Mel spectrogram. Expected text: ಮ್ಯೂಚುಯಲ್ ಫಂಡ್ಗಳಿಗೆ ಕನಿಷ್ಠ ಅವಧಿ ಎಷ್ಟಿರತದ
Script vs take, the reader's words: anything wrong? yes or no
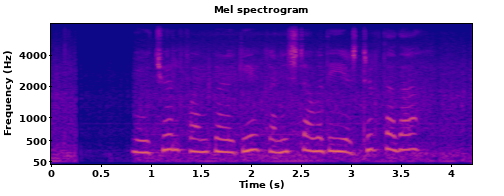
no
